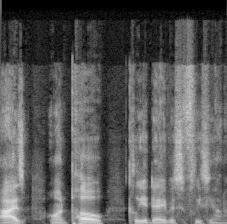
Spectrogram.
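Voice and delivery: ordinary talk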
